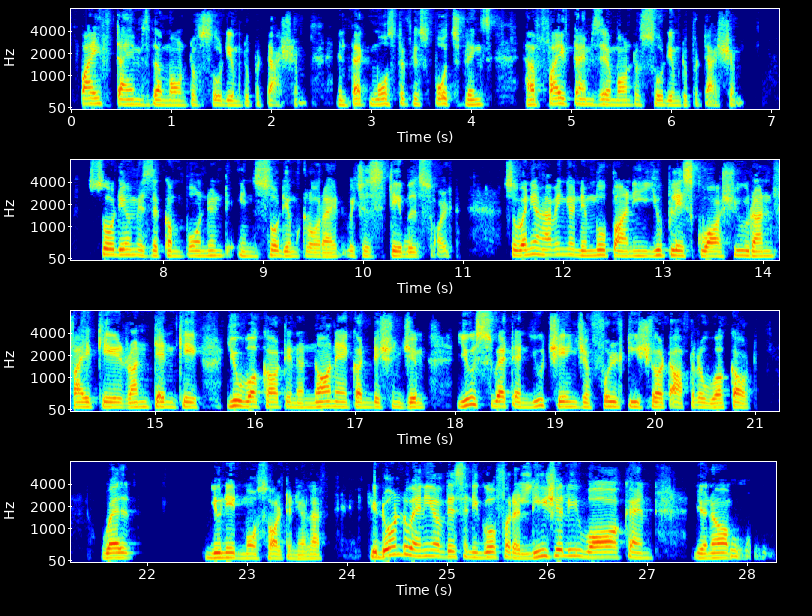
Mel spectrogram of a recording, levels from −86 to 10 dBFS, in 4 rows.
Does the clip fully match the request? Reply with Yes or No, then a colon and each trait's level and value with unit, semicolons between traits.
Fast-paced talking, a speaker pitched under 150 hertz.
Yes: fast, 200 wpm; medium, 140 Hz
